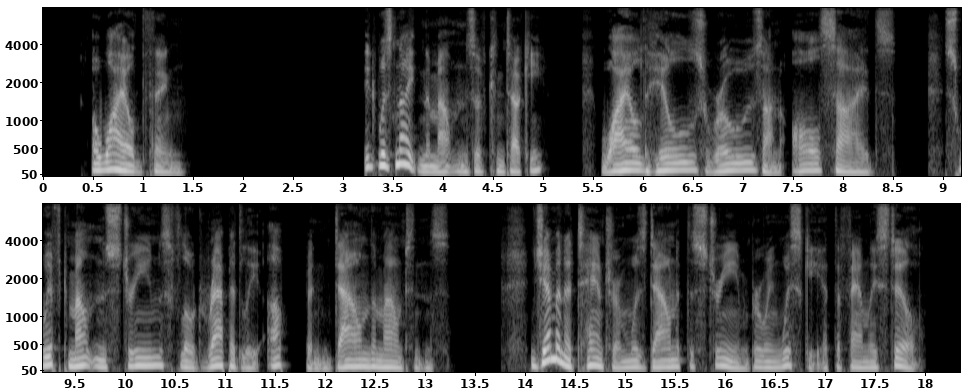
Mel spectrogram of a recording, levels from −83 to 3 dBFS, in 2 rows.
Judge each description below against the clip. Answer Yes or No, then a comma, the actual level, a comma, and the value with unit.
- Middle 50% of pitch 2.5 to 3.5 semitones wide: No, average, 5.1 semitones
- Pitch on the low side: Yes, low, 110 Hz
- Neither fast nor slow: No, slow, 130 wpm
